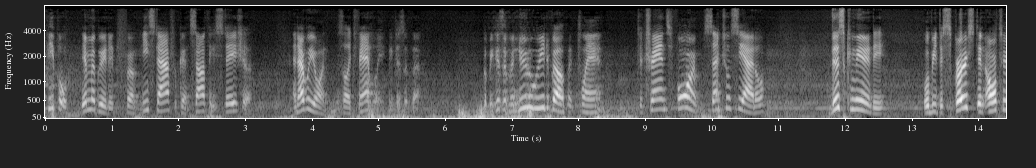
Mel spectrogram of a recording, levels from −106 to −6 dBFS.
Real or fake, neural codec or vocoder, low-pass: fake; autoencoder, 48 kHz, 32 numbers a frame, DAC-VAE, trained on Japanese speech; 7.2 kHz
